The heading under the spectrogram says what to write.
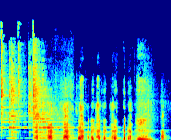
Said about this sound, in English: Come on. Ring that victory bell. Come on. I've been waiting for this one. You got to ring harder than that.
